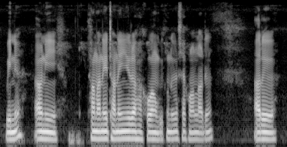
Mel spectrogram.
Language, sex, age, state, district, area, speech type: Bodo, male, 18-30, Assam, Kokrajhar, rural, spontaneous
